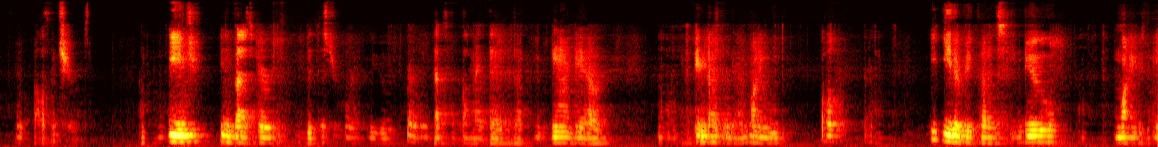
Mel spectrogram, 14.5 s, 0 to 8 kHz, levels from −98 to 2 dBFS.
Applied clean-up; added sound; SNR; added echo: neural mask model DeepFilterNet 3.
